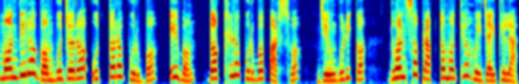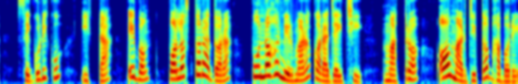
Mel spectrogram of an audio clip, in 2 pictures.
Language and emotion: Odia, neutral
